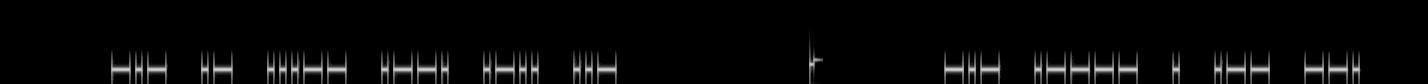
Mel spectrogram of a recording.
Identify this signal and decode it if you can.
Morse code, heard as a keyed tone, about 20 wpm, spaced as for 15 wpm, 700 Hz. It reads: KA3PLU K1EWG
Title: 200 Lesson 32g - Letter k - Call Signs 20wpm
